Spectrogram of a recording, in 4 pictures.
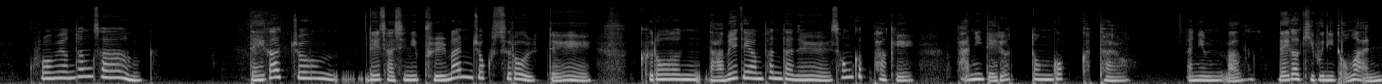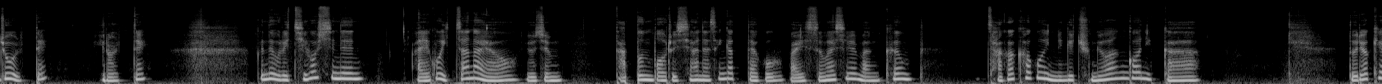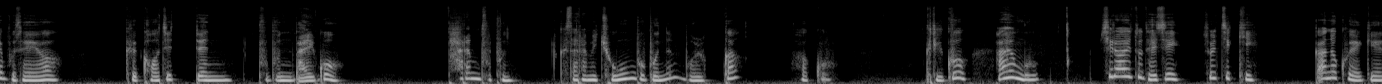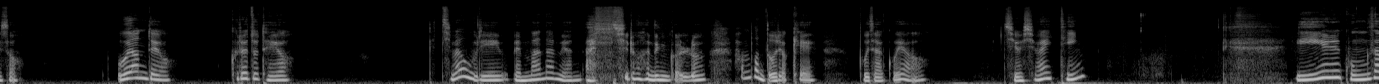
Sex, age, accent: female, 20-39, native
